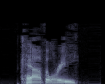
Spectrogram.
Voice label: "cavalry", English; nouns

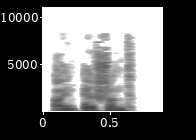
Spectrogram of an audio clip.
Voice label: "einäschernd", german; adjectives

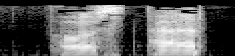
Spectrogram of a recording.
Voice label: "post-pad", English; nouns

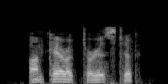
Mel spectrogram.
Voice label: "uncharacteristic", English; adjectives

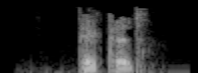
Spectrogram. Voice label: "picket", English; nouns

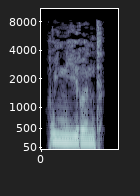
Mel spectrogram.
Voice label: "ruinierend", German; adjectives

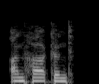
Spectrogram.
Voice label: "anhakend", German; adjectives

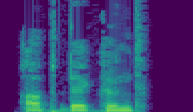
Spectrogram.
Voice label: "abdeckend", German; adjectives

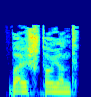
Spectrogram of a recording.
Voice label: "beisteuernd", German; adjectives

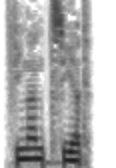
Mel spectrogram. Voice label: "finanziert", German; adjectives

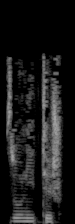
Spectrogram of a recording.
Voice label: "sunnitisch", German; adjectives

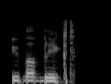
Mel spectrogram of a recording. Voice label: "überblickt", German; adjectives

